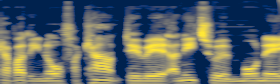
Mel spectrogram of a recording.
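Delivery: low, subdued quoted voice; retold fed-up quitter. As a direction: imitate someone giving up, low and soft. Retold man backing out of practice.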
